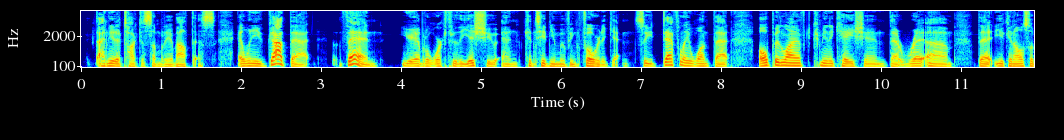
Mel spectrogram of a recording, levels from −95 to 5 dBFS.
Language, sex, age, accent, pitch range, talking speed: English, male, 40-59, American, 110-135 Hz, 210 wpm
